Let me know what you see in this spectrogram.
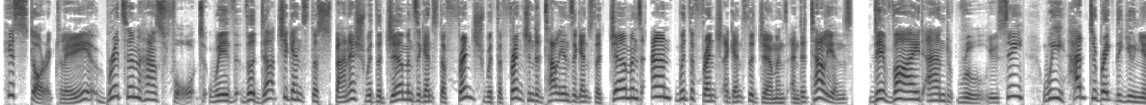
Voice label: English British video games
